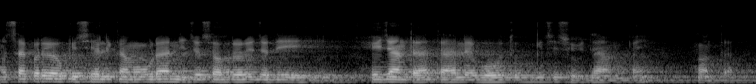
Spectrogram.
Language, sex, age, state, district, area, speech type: Odia, male, 30-45, Odisha, Puri, urban, spontaneous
